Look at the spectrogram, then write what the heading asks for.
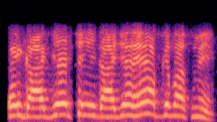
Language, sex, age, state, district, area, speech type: Urdu, male, 45-60, Maharashtra, Nashik, urban, conversation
